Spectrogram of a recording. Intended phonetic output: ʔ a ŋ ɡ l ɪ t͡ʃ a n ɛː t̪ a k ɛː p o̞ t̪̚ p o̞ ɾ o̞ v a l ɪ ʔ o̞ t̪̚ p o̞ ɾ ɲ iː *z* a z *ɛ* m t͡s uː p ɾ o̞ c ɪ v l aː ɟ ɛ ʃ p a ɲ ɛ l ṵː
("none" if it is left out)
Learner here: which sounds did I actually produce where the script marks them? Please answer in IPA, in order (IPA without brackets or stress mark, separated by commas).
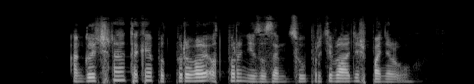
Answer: z, ɛ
